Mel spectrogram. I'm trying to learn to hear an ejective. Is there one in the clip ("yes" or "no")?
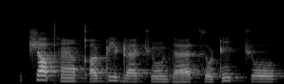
yes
